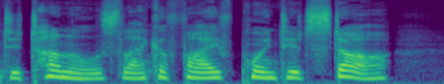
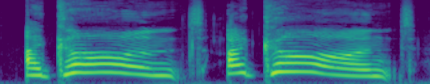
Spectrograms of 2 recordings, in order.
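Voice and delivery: high, wailing protest; desperate cry; 9 semitones higher, 3 dB louder, much slower than usual. A narrator's reading. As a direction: cry it out helplessly, drawn out. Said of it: "Anne cries".

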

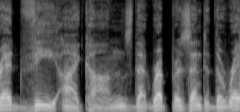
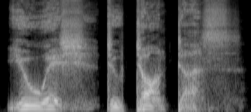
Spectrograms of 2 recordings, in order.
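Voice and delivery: alien growl; much slower than usual. Acted. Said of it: "an alien voice growled".

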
